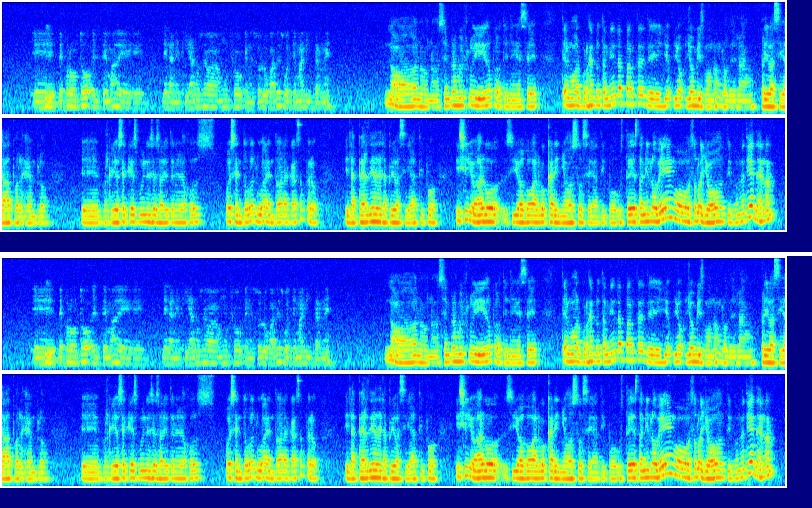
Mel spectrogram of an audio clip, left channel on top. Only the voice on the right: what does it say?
Eh,
de pronto, el tema de, de la energía no se va mucho en estos lugares o el tema del internet.
<laughs>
